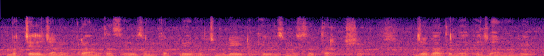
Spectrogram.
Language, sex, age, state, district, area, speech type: Punjabi, male, 18-30, Punjab, Muktsar, rural, spontaneous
